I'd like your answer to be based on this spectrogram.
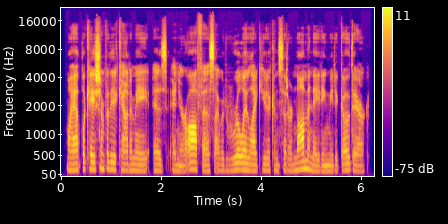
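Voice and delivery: plain

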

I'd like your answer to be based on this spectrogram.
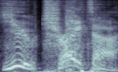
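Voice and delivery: shrill, high, loud, genuinely hurt and upset voice. Retelling a mother's reaction to a reveal: imitating upset mum. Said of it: "got so upset at me".

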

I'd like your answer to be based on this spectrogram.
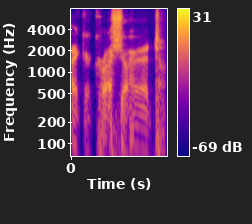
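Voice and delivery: very low, deep, rumbling voice. Trading lines from Strange Brew: Max von Sydow impression. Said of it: "Just us doing impressions of him only from Strange Brew".

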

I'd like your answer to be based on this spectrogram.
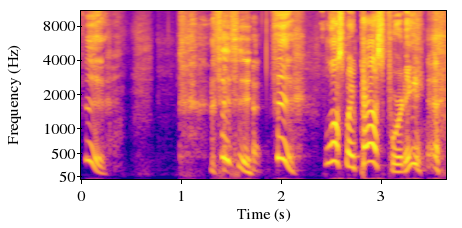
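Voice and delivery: very high voice with huffing, puffing phew sounds. Showing how Bobby talks: Bobby imitation. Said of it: "That's how Bobby talks".

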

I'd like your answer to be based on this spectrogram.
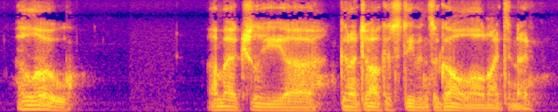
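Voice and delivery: acted rough, gravelly voice. Greeting the podcast listeners: gravelly Steven Seagal voice. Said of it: "it's too gravelly".

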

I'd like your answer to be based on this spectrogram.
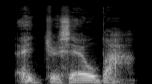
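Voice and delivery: bad impression with low, slow voice.

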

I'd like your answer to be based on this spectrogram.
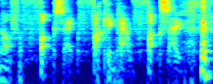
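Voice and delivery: mock under-breath muttering. Retelling a furious man who just smashed his car, imitating muttering under breath. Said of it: "under his breath I could see him like going".

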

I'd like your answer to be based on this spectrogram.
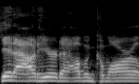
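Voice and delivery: high, put-on screaming voice. Retelling a player screaming at the sideline: imitating Lavonte David screaming. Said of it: "Lavonte David is screaming at the sideline".

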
